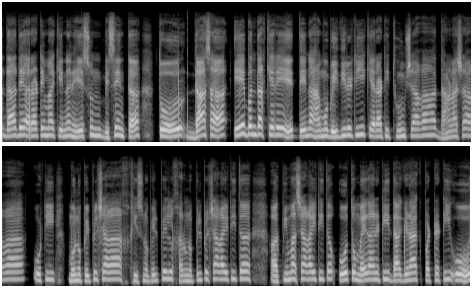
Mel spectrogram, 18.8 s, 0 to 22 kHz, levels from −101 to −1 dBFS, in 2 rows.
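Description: Loud pops at 0.54–0.56 s, 3.52–3.71 s (a double pop) and 17.43–17.45 s, each about 15–20 dB above the speech, likely from a sudden voltage spike such as static or a switch.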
